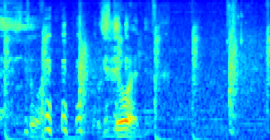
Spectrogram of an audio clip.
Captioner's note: giggles; mellow music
